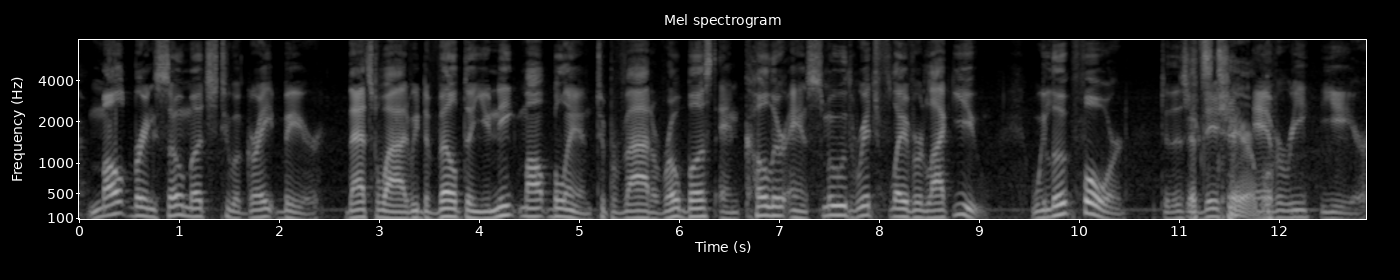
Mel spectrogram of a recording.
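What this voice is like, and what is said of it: Exaggerated Texan accent, ad-reading style. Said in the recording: “That is horrible. ... That's how Texans sound. ... A horrendous accent.”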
